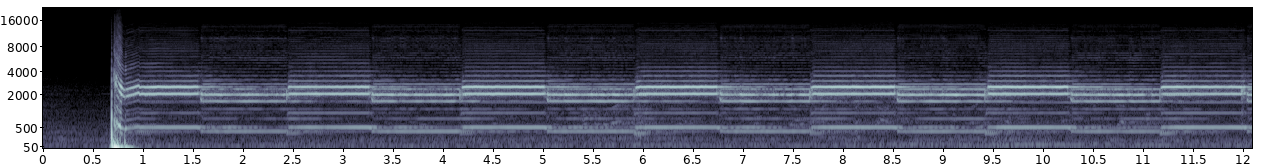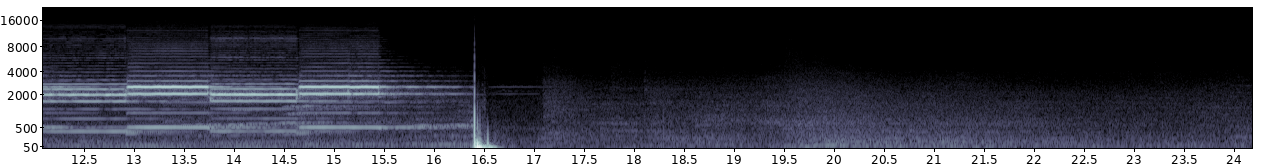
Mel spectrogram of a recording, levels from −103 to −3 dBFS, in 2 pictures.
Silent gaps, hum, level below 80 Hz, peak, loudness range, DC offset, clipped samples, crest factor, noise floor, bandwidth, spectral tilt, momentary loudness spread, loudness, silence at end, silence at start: none; none; -38 dBFS; -6 dBFS; 4 LU; under 0.1%; under 0.1%; 24 dB; -66 dBFS; 8.2 kHz; -5 dB/octave; 11 LU; -27 LUFS; 7.5 s; 0.65 s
